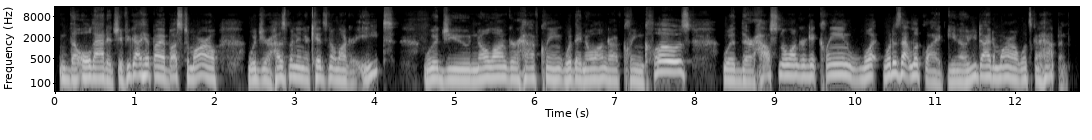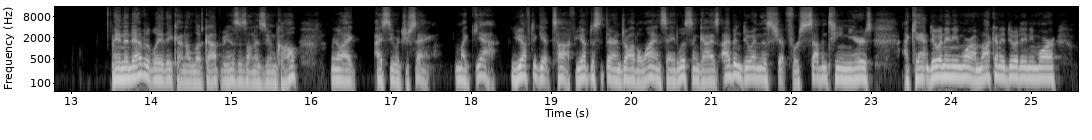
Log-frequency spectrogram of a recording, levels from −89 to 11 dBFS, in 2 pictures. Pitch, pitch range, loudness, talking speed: 135 Hz, 125-145 Hz, -20 LUFS, 280 wpm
